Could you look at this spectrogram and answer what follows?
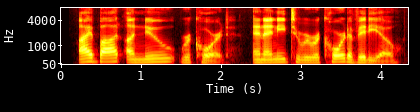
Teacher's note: Noun stress first syllable, verb stress second syllable.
